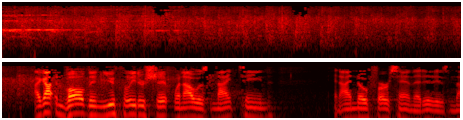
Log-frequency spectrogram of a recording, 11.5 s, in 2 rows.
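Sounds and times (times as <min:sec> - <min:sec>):
audience applause: 0:00.0 - 0:08.3
speech: 0:06.2 - 0:09.2, 0:09.9 - 0:11.4.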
